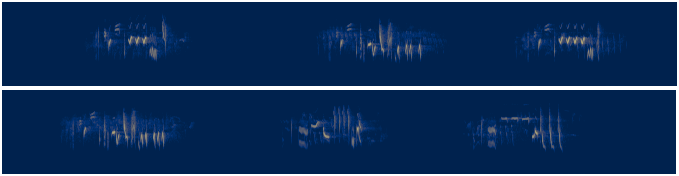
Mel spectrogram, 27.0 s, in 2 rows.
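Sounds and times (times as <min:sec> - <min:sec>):
common nightingale singing: 0:01.8 - 0:03.7, 0:06.4 - 0:08.6, 0:10.3 - 0:12.4, 0:14.7 - 0:17.0, 0:19.2 - 0:21.0, 0:22.8 - 0:25.0.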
